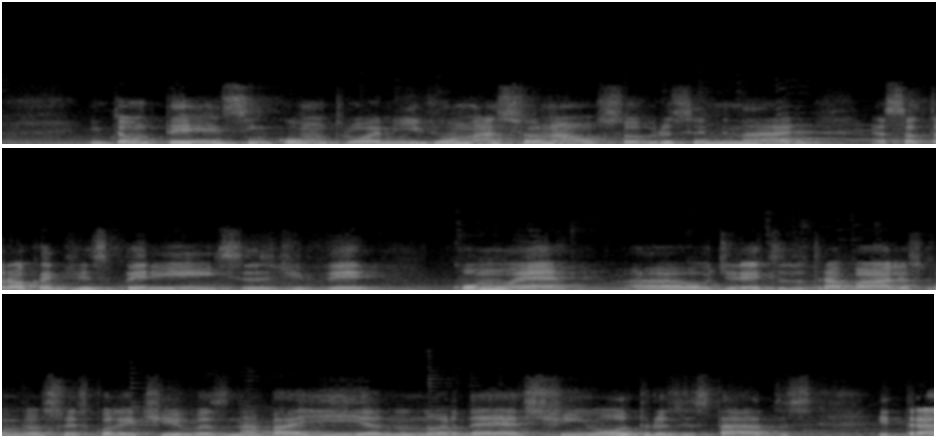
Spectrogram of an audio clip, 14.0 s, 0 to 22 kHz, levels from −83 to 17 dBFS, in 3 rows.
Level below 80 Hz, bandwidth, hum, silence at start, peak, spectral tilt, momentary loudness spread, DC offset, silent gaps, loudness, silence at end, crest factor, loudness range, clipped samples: -68 dBFS; 9.8 kHz; none; 0 s; -10 dBFS; -5.5 dB/octave; 7 LU; under 0.1%; none; -28 LUFS; 0 s; 18 dB; 1 LU; under 0.1%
